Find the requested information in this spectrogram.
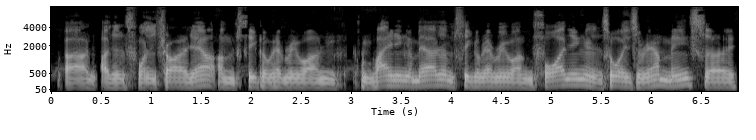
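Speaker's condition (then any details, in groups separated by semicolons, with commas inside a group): Cleft palate; congenital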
